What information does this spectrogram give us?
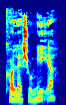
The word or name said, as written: kollationere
